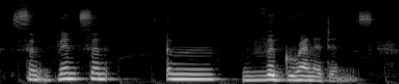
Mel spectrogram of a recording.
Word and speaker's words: Grenadines: Vincent and the Grenadines. Gren is the stressed syllable there. Grenadines.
